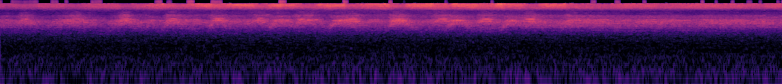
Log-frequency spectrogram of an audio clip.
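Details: Insects chirping at Achasan mountain in Korea, filmed on a phone: a dense high chorus with soft chirps pulsing about twice a second over a steady shrill hiss.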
